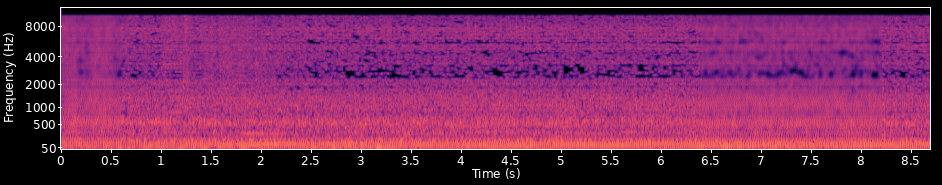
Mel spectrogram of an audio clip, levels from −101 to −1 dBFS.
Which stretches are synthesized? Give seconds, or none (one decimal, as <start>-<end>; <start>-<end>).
0.0-0.6; 6.4-8.2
